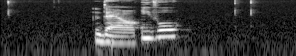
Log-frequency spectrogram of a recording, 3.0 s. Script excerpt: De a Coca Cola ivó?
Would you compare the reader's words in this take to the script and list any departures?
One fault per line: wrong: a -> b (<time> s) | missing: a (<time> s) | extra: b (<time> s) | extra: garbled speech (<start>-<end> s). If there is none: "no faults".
missing: Coca Cola (1.4 s)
